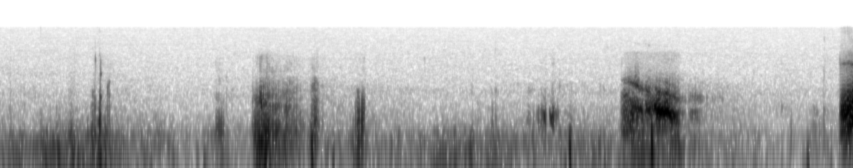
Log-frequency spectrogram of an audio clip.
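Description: Irregular gurgling rumbles and squelches with a few louder growls over quiet gaps; hunger-related stomach growling, a normal bowel sound.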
